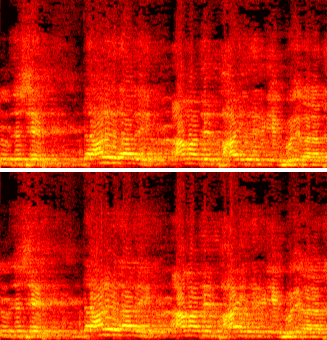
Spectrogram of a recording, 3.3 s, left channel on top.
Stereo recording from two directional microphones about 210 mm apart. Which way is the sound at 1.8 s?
25° left (ahead or behind).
